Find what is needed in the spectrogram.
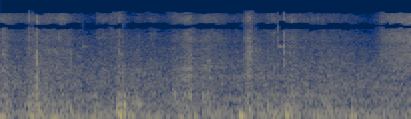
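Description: Cardboard shoebox being handled and its lid pressed shut by hand: several soft, hollow knocks of hand and cardboard, with light rustling.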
